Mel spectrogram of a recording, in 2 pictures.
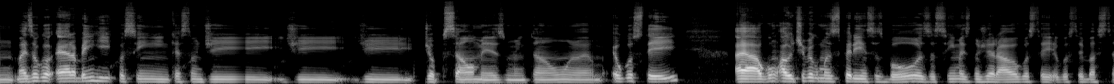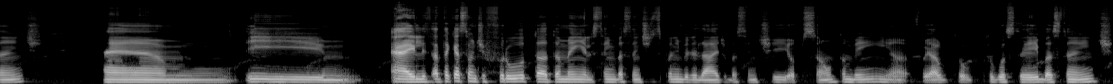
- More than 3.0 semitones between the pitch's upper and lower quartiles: No, narrow, 2.5 semitones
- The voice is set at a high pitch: No, low, 120 Hz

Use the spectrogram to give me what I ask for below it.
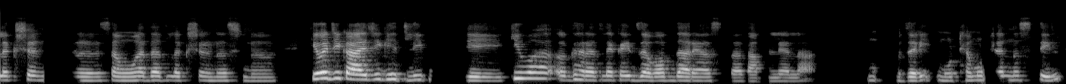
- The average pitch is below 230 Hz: Yes, high, 190 Hz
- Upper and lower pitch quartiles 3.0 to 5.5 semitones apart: No, narrow, 2.5 semitones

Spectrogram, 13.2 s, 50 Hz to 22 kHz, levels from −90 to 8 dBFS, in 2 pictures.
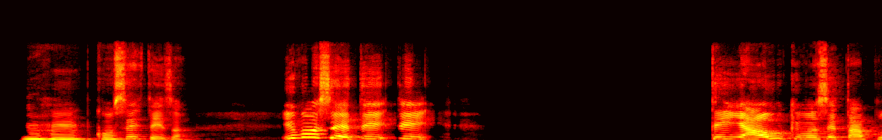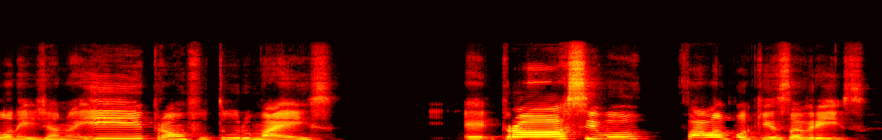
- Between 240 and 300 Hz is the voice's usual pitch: Yes, very high, 270 Hz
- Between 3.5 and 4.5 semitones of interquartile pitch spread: No, wide, 5.6 semitones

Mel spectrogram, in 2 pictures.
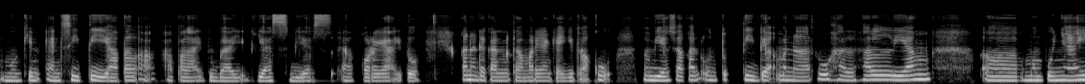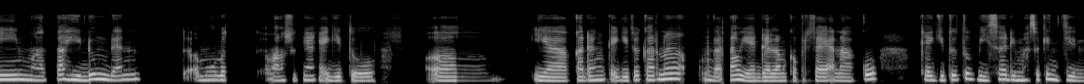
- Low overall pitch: No, high, 190 Hz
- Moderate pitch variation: Yes, average, 3.2 semitones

